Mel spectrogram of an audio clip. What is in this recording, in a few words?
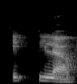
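"ikhtilaf", Malay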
